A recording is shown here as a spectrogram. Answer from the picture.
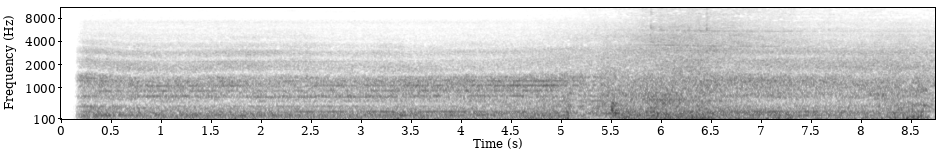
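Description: Wind buffeting the microphone of a mountain bike rolling along an asphalt path, with a steady hum from the tyres on the pavement that fades about halfway through.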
